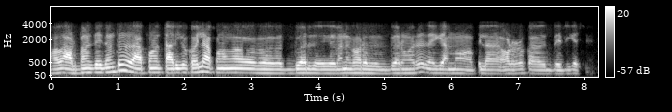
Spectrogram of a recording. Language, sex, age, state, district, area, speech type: Odia, male, 18-30, Odisha, Kalahandi, rural, conversation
